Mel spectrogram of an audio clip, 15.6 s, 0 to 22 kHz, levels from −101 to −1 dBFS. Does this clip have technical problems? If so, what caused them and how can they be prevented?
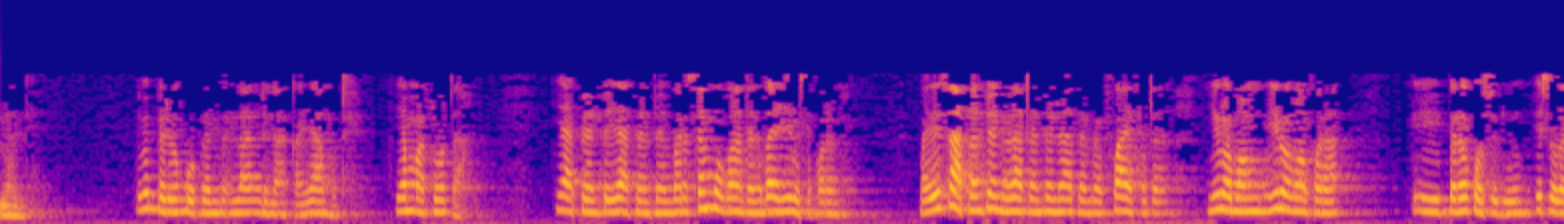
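Yes. Throughout the speech, everything above 5.6 kHz is simply gone, and what's left has a watery, swirly texture, with s sounds turning chirpy and consonant onsets smeared. That's likely MP3 compression pushed hard, at a bitrate that sounds like it sits down around 16 kbps. With so few bits, the encoder chops the treble at a fixed cutoff and drops quieter frequency lines that flicker in and out between frames. To prevent it, encode at a much higher bitrate, or keep a lossless copy.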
